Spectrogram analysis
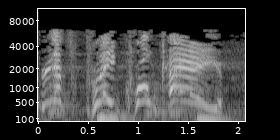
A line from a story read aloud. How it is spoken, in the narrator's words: All of a sudden, he took out his paraphernalia and shouted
